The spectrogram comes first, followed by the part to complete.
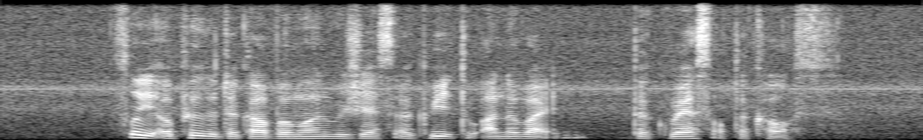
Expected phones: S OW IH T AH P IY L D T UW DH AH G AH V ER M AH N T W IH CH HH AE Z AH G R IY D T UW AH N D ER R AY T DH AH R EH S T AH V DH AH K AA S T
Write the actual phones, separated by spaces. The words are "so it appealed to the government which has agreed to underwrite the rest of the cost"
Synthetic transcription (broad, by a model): S OW IH T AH P IY L T UW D AH G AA V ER M AH N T W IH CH HH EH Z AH G R IY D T UW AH N D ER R AY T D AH R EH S AH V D AH K AA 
